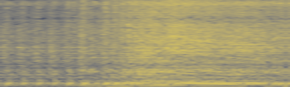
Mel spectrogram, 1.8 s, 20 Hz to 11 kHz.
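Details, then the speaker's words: Motorcycle after performance carb fitting (Sinnis SC125 or Honda CB250, unclear), revved in neutral: slight uneven catch and stumble at one specific point as throttle opens; hesitation. "see that hesitation right watch ready see it there you saw it clearly there it kind of stumbles again"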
